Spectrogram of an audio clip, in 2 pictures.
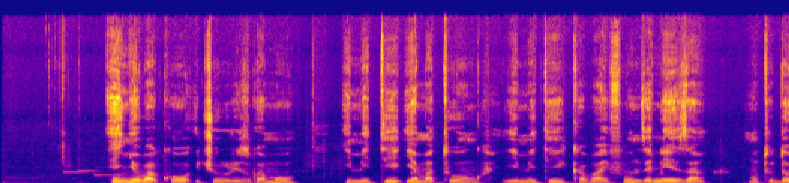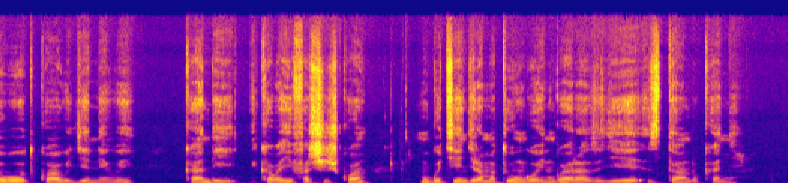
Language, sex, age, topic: Kinyarwanda, female, 25-35, health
